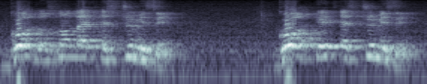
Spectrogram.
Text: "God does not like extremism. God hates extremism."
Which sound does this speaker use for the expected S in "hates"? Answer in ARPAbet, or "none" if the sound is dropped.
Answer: none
